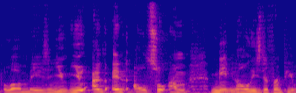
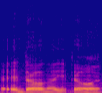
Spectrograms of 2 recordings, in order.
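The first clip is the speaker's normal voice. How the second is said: New Orleans greeting; 9 semitones higher, faster than usual. Shown as a demonstration. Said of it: "darling is my favorite thing to say".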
